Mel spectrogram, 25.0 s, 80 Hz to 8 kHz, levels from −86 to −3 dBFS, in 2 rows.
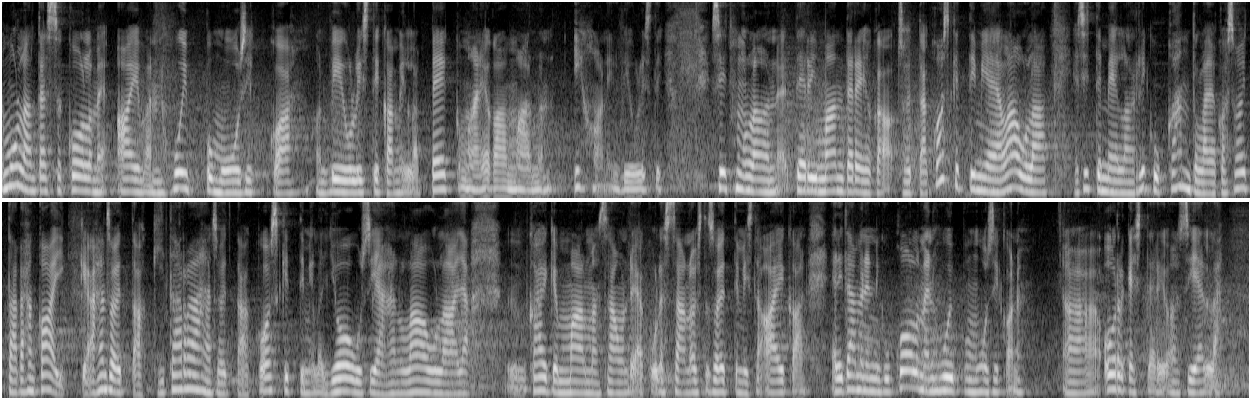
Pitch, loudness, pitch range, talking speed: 185 Hz, -22 LUFS, 170-220 Hz, 145 wpm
